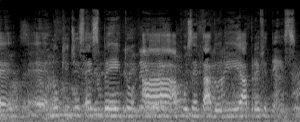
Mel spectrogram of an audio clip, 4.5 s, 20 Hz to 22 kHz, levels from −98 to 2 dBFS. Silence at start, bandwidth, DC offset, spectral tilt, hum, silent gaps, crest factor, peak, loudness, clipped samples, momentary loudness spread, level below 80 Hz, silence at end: 0 s; 16 kHz; under 0.1%; -4 dB/octave; none; none; 16 dB; -16 dBFS; -31 LUFS; under 0.1%; 8 LU; -50 dBFS; 0 s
